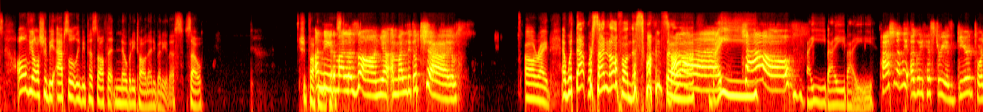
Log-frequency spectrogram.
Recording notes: This is our first episode recording on Zoom...strangely clearer than my other recordings but be kind, there may be some issues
